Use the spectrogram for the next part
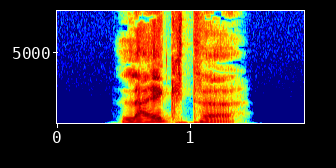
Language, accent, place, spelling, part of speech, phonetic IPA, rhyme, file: German, Germany, Berlin, likte, verb, [ˈlaɪ̯ktə], -aɪ̯ktə, De-likte.ogg
- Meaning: inflection of liken: 1. first/third-person singular preterite 2. first/third-person singular subjunctive II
